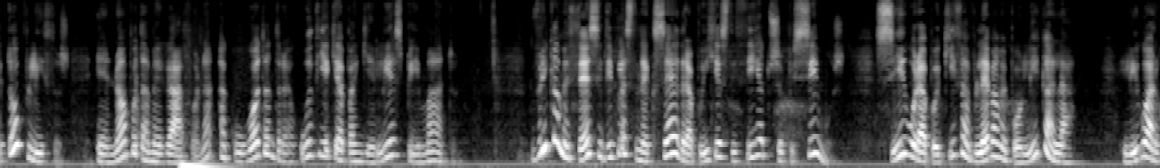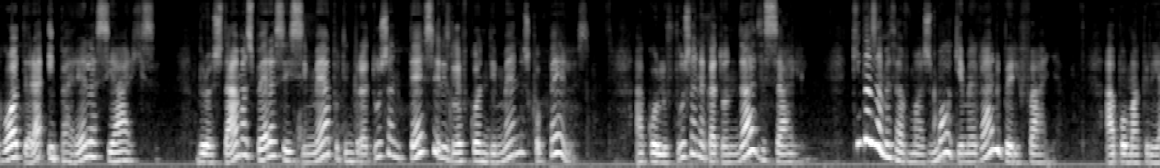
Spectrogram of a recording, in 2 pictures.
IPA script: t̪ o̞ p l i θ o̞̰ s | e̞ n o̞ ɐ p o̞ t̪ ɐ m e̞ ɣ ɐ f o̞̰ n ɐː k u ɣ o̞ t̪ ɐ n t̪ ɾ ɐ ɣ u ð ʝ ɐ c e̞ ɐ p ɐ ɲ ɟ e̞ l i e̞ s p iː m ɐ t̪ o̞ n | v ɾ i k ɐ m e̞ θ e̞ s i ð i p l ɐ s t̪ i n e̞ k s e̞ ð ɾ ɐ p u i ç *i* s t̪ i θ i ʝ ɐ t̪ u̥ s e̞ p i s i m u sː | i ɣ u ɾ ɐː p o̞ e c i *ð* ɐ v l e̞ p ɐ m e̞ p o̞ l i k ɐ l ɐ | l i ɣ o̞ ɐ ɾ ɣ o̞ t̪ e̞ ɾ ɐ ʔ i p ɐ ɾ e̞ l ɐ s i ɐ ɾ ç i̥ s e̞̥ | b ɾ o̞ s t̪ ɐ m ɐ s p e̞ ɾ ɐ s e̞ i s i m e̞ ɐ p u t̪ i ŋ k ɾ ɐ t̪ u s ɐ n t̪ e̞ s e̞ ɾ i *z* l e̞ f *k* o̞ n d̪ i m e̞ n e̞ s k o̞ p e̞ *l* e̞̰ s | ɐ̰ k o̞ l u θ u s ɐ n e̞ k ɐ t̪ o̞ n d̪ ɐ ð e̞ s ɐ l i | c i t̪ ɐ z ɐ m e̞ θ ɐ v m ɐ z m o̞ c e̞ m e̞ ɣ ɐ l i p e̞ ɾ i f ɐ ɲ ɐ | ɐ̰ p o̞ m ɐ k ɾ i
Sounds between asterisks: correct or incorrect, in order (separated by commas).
incorrect, incorrect, correct, correct, correct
